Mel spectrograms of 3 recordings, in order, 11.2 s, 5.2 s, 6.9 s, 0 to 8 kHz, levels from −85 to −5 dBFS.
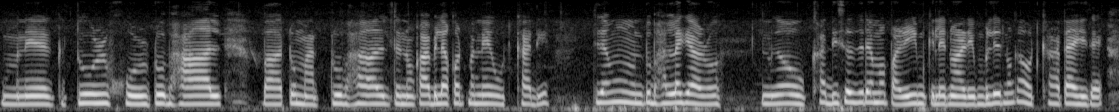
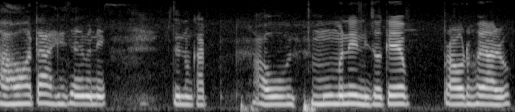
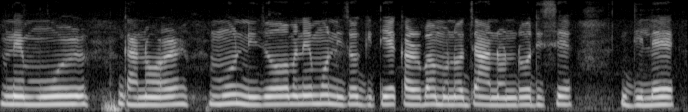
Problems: constant background noise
